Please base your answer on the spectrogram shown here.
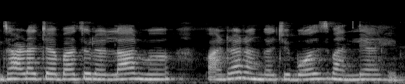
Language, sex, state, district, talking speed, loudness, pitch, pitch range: Marathi, female, Maharashtra, Sindhudurg, 135 wpm, -21 LUFS, 235 Hz, 230-250 Hz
